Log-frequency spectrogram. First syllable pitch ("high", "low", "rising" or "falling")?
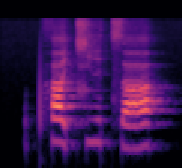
falling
